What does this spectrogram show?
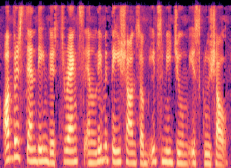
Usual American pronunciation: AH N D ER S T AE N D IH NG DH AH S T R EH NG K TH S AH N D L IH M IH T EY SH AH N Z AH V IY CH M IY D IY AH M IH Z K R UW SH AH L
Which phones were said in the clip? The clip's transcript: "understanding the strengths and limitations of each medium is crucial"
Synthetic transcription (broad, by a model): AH N D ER S T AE N D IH NG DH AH S T R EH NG K T S AH N D L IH M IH T EY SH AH N S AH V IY S M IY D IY M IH S K R UW SH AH L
